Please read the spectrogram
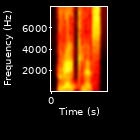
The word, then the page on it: reckless: Indian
